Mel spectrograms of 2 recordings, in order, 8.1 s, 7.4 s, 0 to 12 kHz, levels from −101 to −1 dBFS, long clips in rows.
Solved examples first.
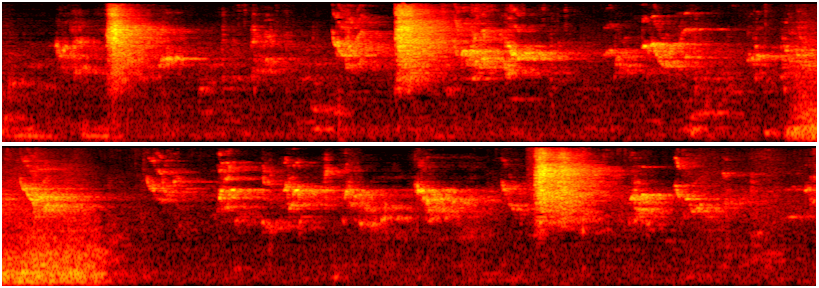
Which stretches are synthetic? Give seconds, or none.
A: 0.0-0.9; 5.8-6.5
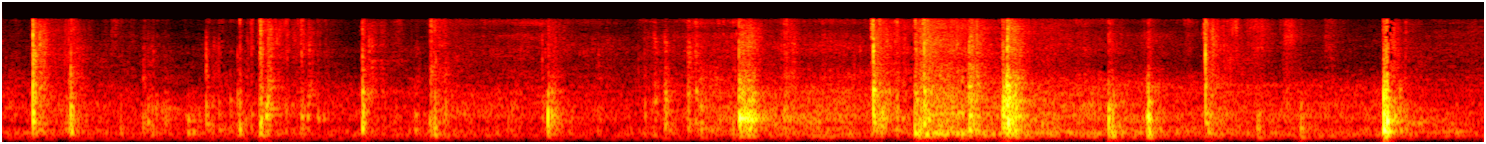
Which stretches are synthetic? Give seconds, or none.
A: none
